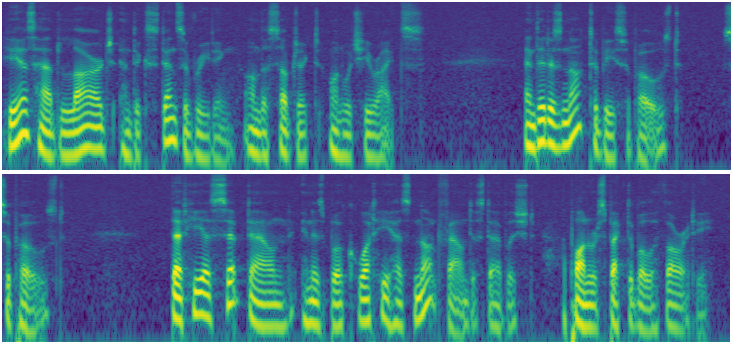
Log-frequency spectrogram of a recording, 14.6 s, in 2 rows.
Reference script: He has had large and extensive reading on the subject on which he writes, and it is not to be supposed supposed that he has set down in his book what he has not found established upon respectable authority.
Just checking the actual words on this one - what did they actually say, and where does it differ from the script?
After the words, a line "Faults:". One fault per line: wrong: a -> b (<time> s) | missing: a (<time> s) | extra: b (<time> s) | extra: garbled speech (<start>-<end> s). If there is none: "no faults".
He has had large and extensive reading on the subject on which he writes, and it is not to be supposed supposed that he has set down in his book what he has not found established upon respectable authority.
Faults:
no faults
